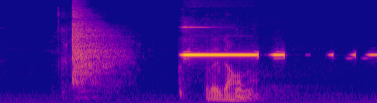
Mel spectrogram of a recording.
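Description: A sharp, noisy burst, then a steady high-pitched electronic beep followed by a few short, quick beeps, a very loud phone text message notification, with a brief murmur of voice under the first tone.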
